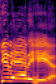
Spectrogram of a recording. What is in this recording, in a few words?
"Go away", Australian; Worms Armageddon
